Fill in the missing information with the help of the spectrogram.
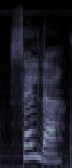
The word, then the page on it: celda: spanish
